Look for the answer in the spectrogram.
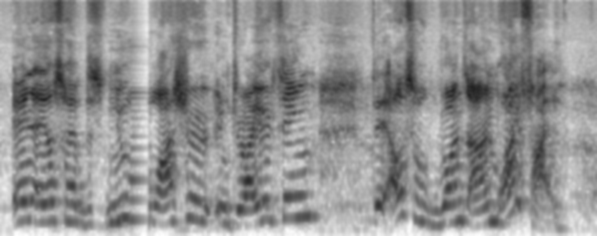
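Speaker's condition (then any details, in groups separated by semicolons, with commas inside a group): Cerebral palsy; effortful mouth movement for speech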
